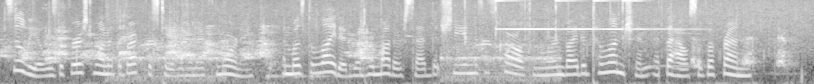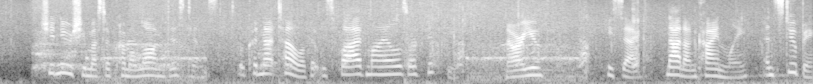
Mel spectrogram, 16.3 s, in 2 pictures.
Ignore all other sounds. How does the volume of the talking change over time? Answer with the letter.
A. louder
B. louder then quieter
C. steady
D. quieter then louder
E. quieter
C.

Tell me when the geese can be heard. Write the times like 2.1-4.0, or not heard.
1.1-2.3, 4.4-5.7, 9.0-10.2, 12.8-14.1.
